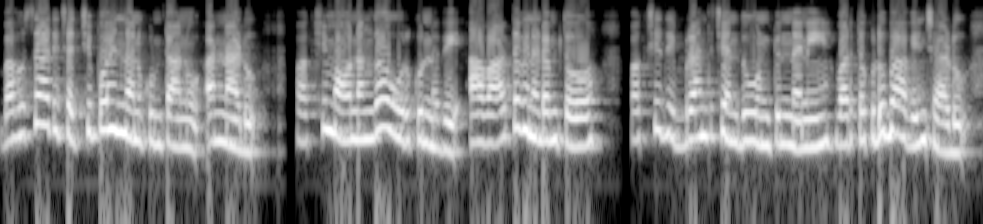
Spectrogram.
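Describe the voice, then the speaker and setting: A woman narrating a children's moral story in a steady, clear storytelling manner. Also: a little high, muffled recording.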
